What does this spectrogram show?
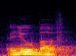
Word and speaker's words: ljubav: like I said before, it's one letter, it represents one sound, so treat it like that. And you can hear it in the word ljubav, meaning love.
